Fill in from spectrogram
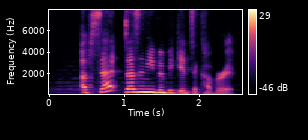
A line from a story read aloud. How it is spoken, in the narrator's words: Megan snapped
